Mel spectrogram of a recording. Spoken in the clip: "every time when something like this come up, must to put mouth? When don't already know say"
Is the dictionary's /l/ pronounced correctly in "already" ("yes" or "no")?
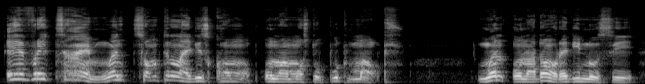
no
